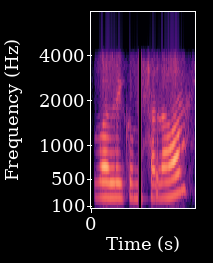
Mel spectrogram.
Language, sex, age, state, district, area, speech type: Kashmiri, male, 18-30, Jammu and Kashmir, Budgam, rural, conversation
